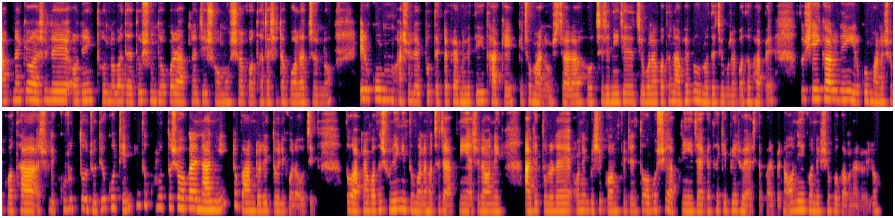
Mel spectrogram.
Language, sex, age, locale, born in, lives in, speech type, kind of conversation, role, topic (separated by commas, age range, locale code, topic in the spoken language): Bengali, female, 25-29, bn-BD, Bangladesh, Finland, conversation, advice, advisor, বিস্তৃত পরিবারের মধ্যে কীভাবে ব্যক্তিগত সীমা স্থাপন করব?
